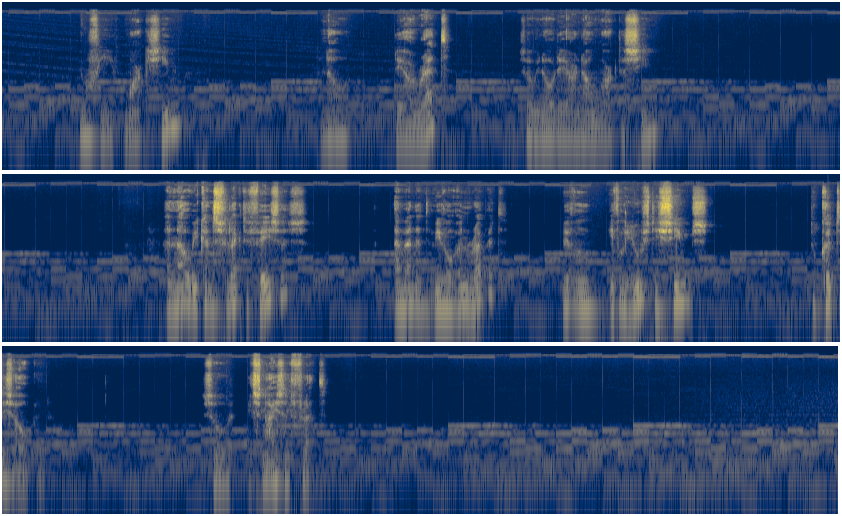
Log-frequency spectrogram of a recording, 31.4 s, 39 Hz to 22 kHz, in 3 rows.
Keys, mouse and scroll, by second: 0.7 middle click, 1.9 click, 3.6 click, 4.4-6.3 scroll up 4, 6.3-8.3 middle drag, 9.2 middle click, 10.1 middle click, 11.2 middle click, 11.9-13.4 scroll down 2, 13.6 shift+middle click, 14.3 middle click, 17.1 click, 19.0 click, 19.7 shift+click, 20.0 middle click, 20.8 shift+click, 21.7 shift+click, 22.1-25.0 middle drag, 26.1 shift+click, 27.0-28.0 middle drag, 28.4 shift+click, 28.8 middle click, 31.0 shift+click.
